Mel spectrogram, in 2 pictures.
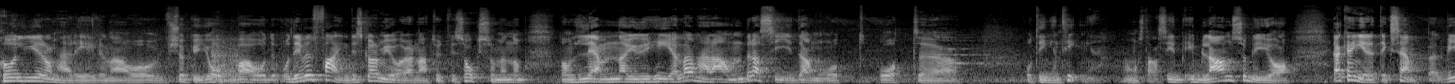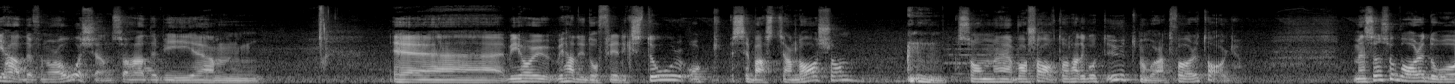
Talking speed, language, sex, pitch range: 170 wpm, English, male, 100-135 Hz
